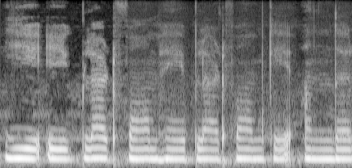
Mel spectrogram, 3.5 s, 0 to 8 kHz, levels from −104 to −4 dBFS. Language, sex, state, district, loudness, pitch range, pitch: Hindi, female, Chhattisgarh, Raipur, -14 LUFS, 170-180 Hz, 175 Hz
